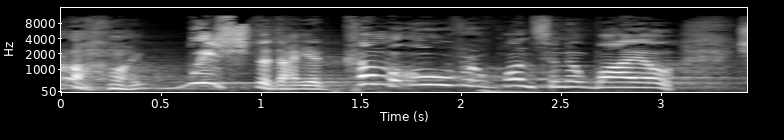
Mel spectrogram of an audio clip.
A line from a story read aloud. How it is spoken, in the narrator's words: she cried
